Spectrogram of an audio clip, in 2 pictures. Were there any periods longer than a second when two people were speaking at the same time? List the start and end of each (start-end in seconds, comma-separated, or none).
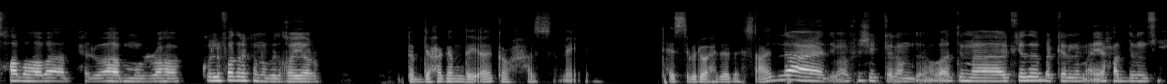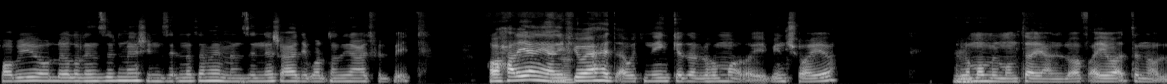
none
